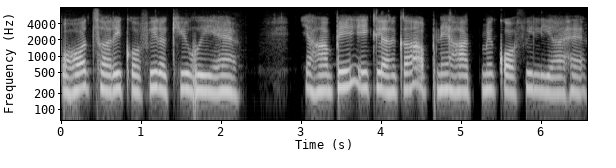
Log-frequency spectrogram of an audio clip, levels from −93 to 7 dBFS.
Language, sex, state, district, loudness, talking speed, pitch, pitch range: Hindi, female, Bihar, Saran, -17 LUFS, 145 wpm, 225 Hz, 215-240 Hz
